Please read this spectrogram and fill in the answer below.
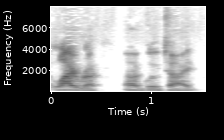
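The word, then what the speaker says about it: liraglutide: glutathi i actually had to learn how to pronounce uh lyra glutide uh and found that uh it promotes um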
